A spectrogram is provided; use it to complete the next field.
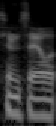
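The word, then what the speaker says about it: Tim Sale: art wise say it it rhymes with sim tail yes Tim sail is definitely my artists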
